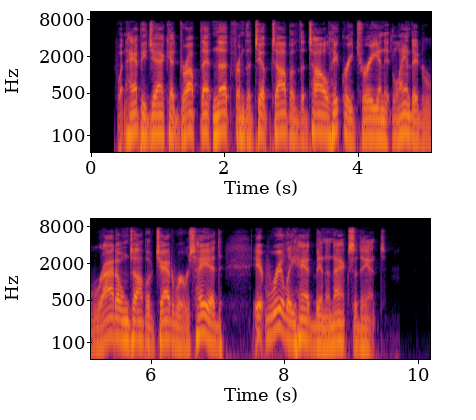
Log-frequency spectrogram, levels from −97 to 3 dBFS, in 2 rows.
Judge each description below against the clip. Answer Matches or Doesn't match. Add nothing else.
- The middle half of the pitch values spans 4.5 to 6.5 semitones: Doesn't match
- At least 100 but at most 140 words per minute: Doesn't match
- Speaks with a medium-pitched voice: Doesn't match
